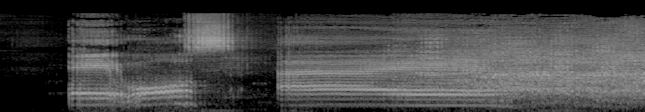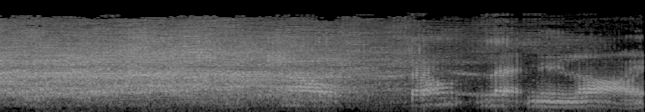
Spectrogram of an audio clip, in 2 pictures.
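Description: After a brief near silence, a person's voice makes two drawn-out sounds, then a studio audience laughs in a long, even wave that dies down near the end as voices come back.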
